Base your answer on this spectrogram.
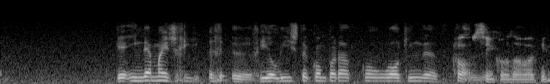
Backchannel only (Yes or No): No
